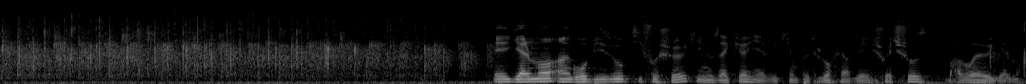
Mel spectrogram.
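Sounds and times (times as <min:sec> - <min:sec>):
audience applause: 0:00.0 - 0:04.9
speech: 0:04.9 - 0:10.2.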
